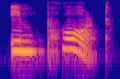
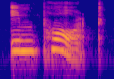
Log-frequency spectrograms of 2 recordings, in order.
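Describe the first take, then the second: No difference in how they are said.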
